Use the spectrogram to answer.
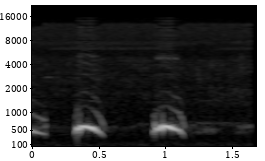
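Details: Spotted dove calling, a strong call used for training or competing: two hollow, low, arched coos about half a second apart, following a shorter cut-off note at the start.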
